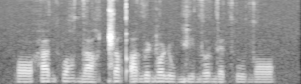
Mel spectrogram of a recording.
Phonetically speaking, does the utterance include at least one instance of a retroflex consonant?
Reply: yes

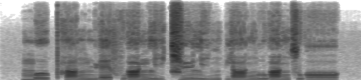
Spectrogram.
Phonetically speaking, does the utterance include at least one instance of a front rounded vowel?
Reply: yes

